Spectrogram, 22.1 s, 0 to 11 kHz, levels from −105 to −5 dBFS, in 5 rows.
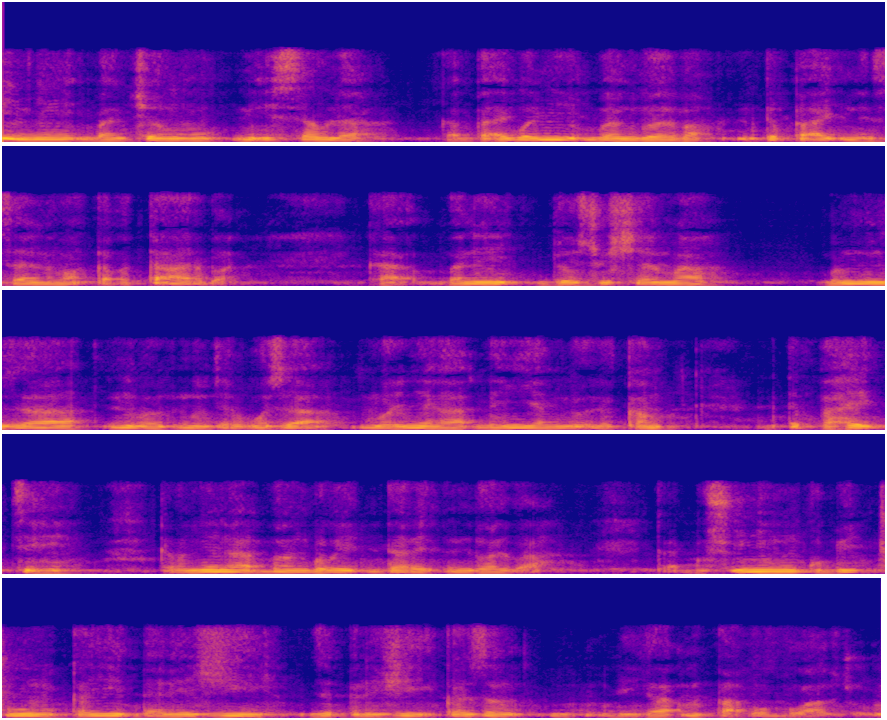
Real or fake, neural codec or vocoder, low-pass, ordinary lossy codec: fake; codec, 16 kHz, 4 kbps, FreqCodec, smaller model; 7.2 kHz; MP3, 64 kbps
